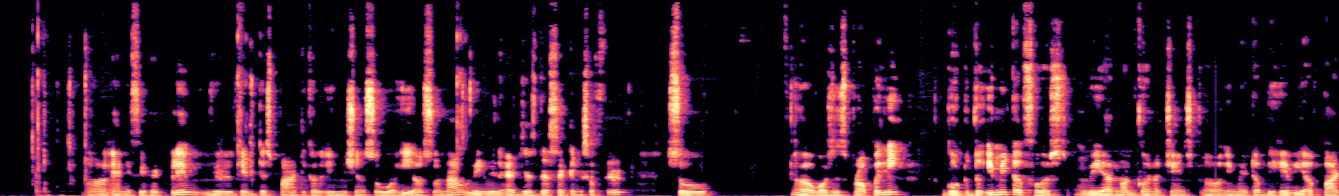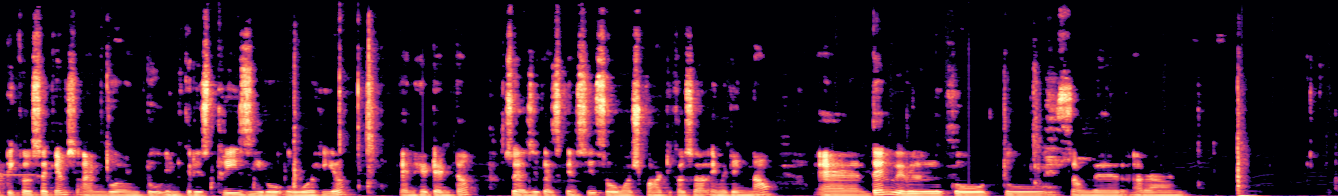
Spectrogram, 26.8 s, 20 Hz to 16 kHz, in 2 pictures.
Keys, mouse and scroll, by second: 0.5 space, 9.4 click, 13.2 click, 16.9 Return, 25.3 click.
